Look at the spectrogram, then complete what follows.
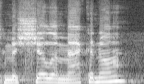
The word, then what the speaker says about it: Michilimackinac: You are correct, but it's pronounced Mackinac. Oh, okay. So, I never knew that. So it's Michilimackinac?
